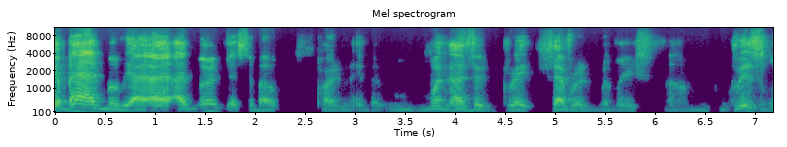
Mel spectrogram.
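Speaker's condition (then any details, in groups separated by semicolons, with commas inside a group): Tongue cancer surgery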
